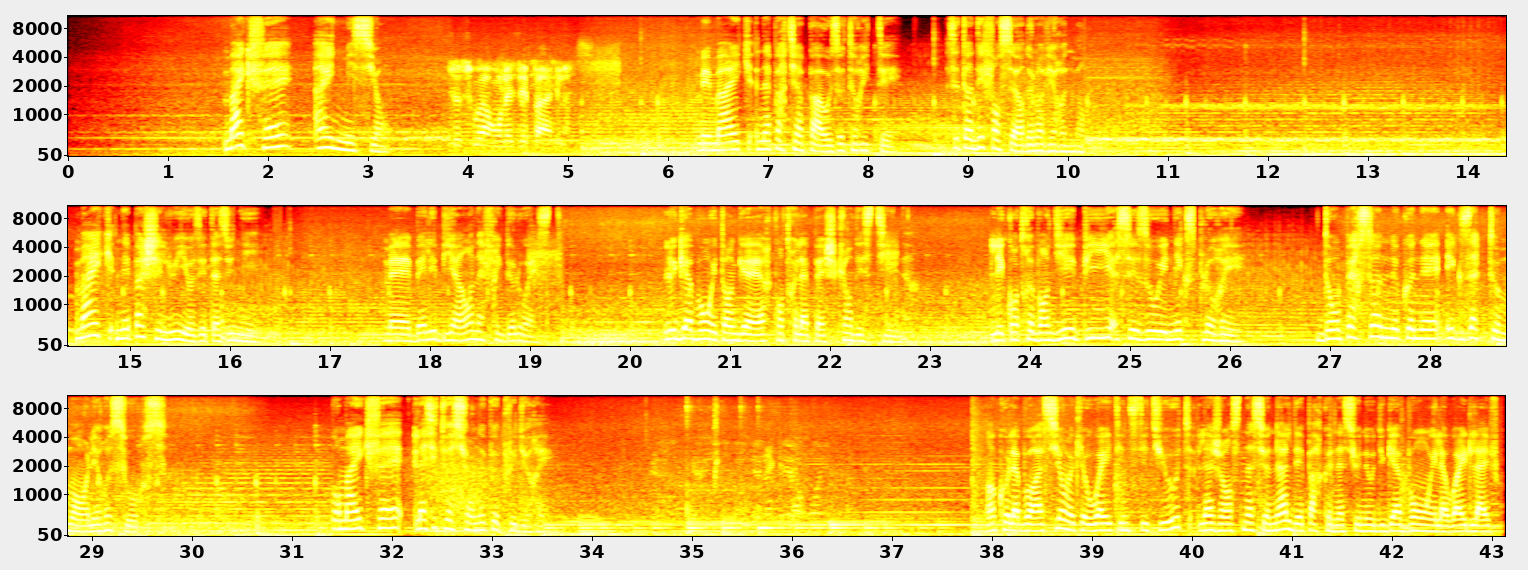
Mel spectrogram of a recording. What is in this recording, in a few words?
NARRATION; WILD GABON; NAT GEO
